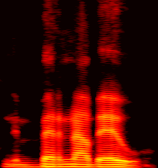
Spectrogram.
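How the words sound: It is pronounced with Spanish-style sounds. The speaker calls it right. "in Spanish the correct pronunciation is Bernabeu"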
